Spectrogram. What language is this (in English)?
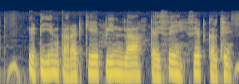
Chhattisgarhi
